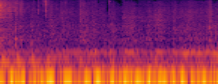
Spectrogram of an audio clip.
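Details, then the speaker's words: Old truck just started after hazard/turn signal combination switch replacement; deep, even low rumble with no misses, knocks or ticks, silky smooth normal idle. "this might be an old truck but man she runs good silky smooth"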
